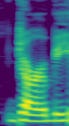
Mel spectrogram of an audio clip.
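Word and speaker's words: Enroughty: goes on to say the spelling in rufty has never been pronounced derby so far as we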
